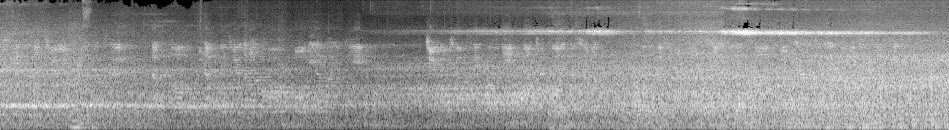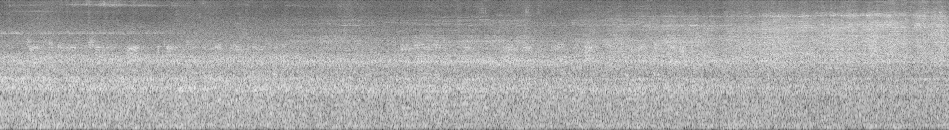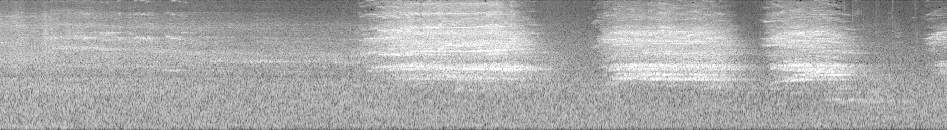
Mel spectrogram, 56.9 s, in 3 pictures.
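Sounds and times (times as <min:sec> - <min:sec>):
train rolling with rumble: 0:00.0 - 0:07.1, 0:08.6 - 0:56.9
high-pitched brake squealing: 0:39.0 - 0:42.3, 0:45.1 - 0:48.7.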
